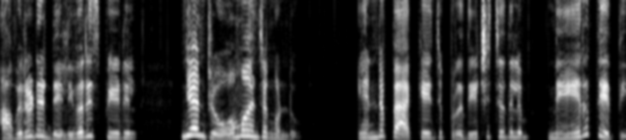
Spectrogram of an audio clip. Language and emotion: Malayalam, happy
